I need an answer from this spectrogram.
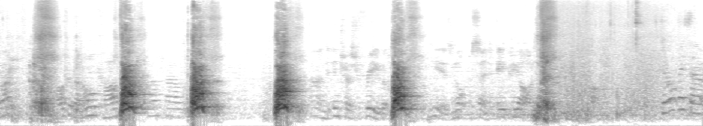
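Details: Pet Boxer dog in rough play, barking in loud abrupt bursts roughly once a second, five strong barks with low growly sounds between them and a noisier final burst.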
